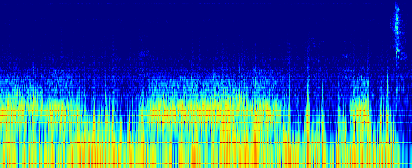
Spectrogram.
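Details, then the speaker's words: Teaching auscultation recording of fine crackles: muffled breath sounds with brief fine crackling clicks at the end of inspiration, attributed to small bubbles forming in the alveoli. "atención al final de la inspiración cómo se escucha ese ruido fino y ese ruido como frote pequeñito que está dado por las pequeñas burbujas que se forman en los alvéolos y que se forman al final de la inspiración"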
